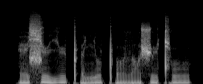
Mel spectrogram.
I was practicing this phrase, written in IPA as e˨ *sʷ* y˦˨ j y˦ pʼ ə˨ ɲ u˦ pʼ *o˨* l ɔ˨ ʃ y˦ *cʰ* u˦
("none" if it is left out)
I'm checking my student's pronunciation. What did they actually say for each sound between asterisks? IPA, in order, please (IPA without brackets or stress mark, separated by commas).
ɕ, o˨, cʰ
